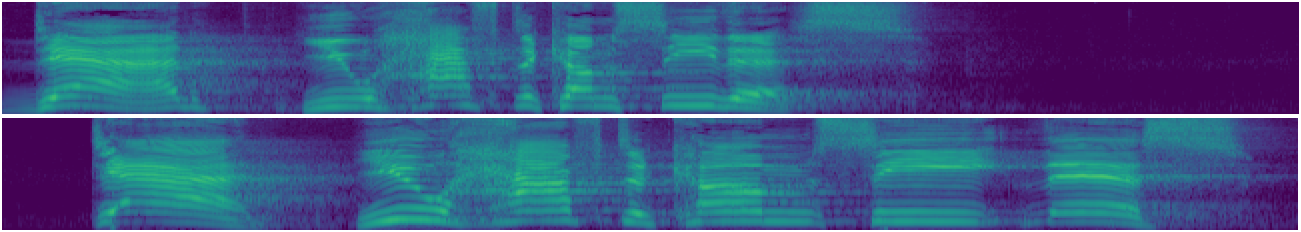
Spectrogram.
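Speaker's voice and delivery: yelling out loud.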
